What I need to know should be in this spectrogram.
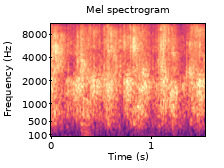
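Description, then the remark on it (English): Steady, dense applause from an audience after an election campaign speech, a continuous crackle of many hands clapping at even loudness throughout, with no distinct voices standing out. “I think the applause is for you, Scott.”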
